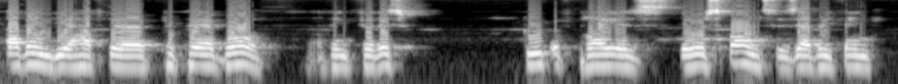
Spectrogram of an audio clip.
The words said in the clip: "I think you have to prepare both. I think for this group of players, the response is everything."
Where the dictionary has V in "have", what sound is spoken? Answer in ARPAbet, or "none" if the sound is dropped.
F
